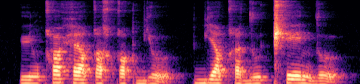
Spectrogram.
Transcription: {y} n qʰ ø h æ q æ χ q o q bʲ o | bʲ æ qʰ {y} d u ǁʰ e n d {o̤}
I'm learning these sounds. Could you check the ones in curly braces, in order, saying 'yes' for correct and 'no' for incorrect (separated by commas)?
yes, no, no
